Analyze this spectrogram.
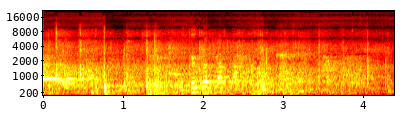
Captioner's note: audience clapping; laughs; audience clapping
